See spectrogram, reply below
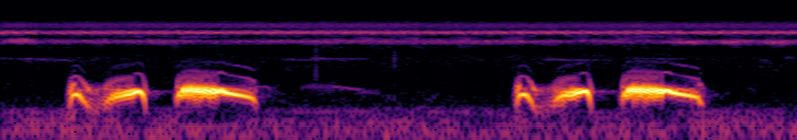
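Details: Spotted dove, described as a female calling a male, in a lure recording: two mellow phrases, each two short rising coos then a sustained descending coo, spaced about two seconds apart, with a constant faint high hum.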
